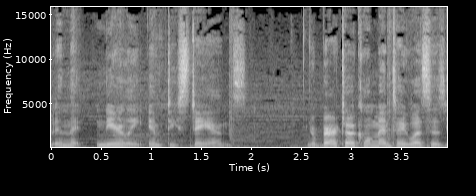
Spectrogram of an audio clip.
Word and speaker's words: Roberto Clemente: clawmont it echoed in the nearly empty stands Roberto Clemente was his name and this is pronounced Roberto Clemente as if to introduce himself Roberto smacked the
